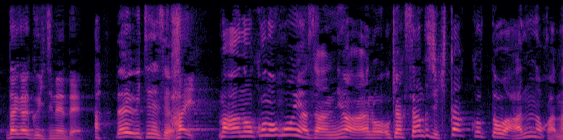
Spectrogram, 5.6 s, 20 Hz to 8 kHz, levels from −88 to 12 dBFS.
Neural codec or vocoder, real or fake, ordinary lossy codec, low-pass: none; real; none; none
